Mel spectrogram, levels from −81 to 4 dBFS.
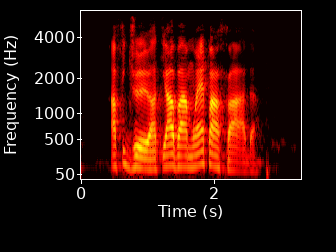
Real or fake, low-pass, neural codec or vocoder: fake; 5.4 kHz; codec, 16 kHz, 4 kbps, X-Codec, WavLM features, trained on Multilingual LibriSpeech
